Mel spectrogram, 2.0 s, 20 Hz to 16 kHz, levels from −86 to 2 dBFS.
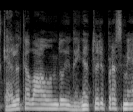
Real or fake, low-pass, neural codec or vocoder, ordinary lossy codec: fake; 14.4 kHz; codec, 32 kHz, 1.9 kbps, SNAC; MP3, 48 kbps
